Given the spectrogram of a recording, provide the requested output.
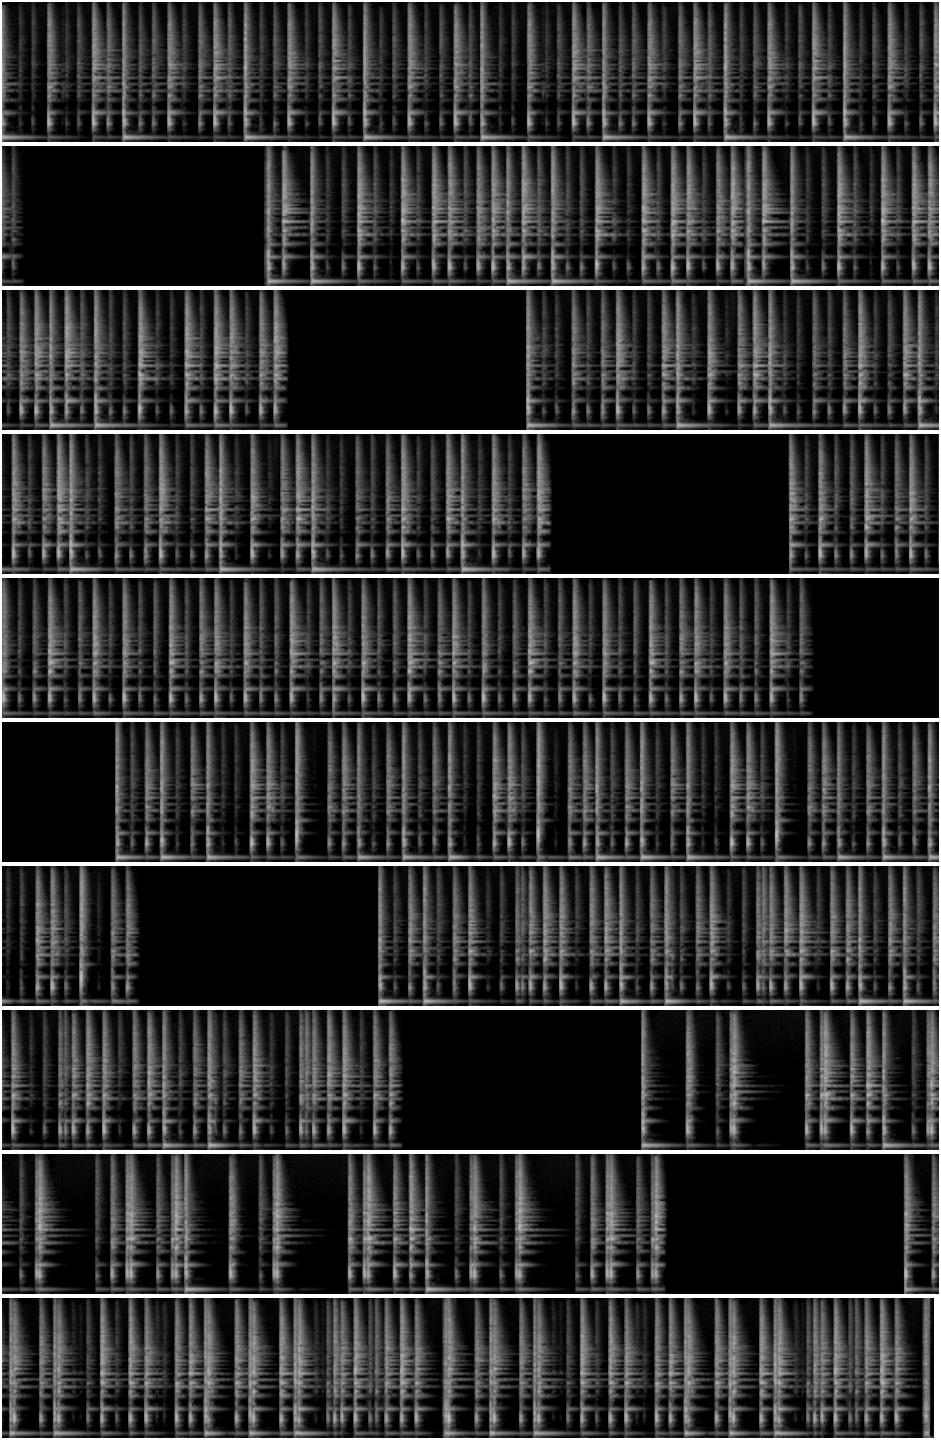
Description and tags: darbuka loops pack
